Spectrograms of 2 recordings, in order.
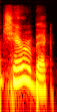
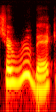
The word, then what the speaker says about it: cherubic: And I go Cherubic, but I know it's pronounced Cherubic. It's supposed to be like emphasis on the ooh.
